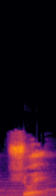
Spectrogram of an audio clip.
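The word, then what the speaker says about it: 水: The 5 faces are Mu, or wood, Huo, or fire, Tu, earth, Ting, metal, and Shui, or water.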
